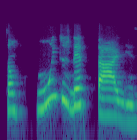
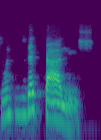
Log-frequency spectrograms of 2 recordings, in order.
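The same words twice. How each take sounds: First: Said in the usual way. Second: Muitos detalhes said again slowly; careful classroom repetition; slow repeat. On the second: Shown as a demonstration. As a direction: repeat it slowly so they get it. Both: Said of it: "A lot of details".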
